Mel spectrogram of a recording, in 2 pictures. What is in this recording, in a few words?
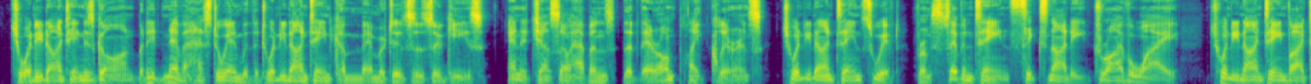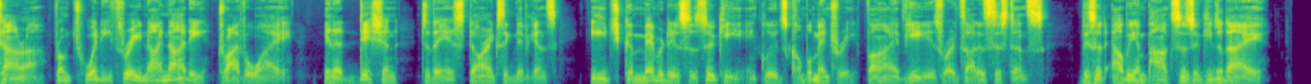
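Australian English, male, voice over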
